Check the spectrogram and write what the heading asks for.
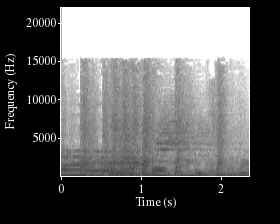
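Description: A live band playing country rock, with electric guitar over a steady drum-kit beat between sung lines.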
